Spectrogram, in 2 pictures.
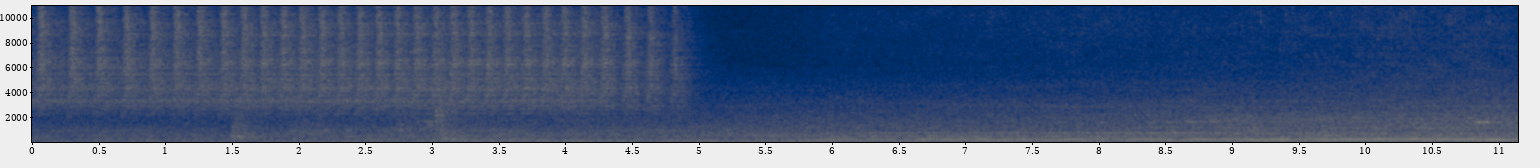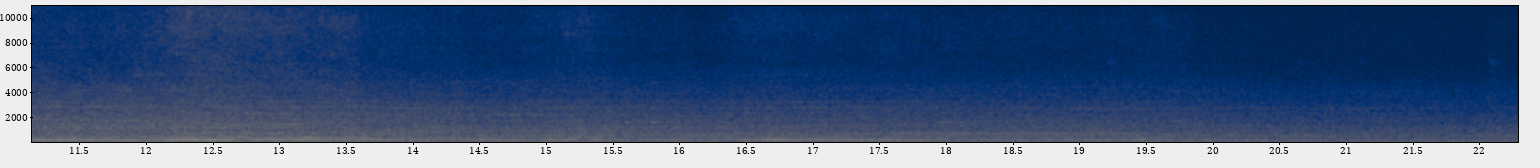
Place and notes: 大仁街, Tamsui District - Cicadas and traffic sound
Cicadas sound and traffic sound
Zoom H2n MS+XY
Tamsui District, New Taipei City, Taiwan, 14 June 2015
